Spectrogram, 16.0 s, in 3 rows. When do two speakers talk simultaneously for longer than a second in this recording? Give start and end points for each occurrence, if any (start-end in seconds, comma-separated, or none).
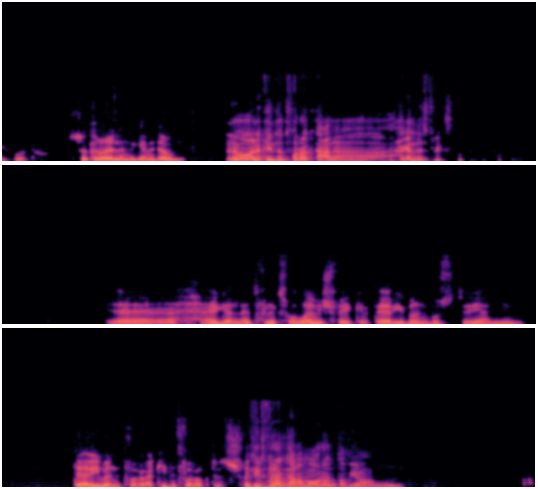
13.1-14.4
